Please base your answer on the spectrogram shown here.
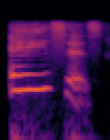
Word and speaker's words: oasis: But if you have this word, they are in two different syllables. Oasis. So you have to connect that O and that A.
